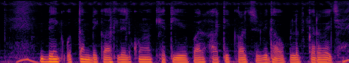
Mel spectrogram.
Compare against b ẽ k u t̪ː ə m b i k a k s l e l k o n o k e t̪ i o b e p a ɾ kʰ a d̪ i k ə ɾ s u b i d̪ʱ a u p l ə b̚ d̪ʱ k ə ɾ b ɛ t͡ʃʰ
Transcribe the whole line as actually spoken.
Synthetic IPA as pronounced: b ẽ k u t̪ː ə m b i k a s l e l k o n o kʰ e t̪ i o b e p a ɾ kʰ a t̪ i k ə ɾ s u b i d̪ʱ a u p l ə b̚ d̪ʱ k ə ɾ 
